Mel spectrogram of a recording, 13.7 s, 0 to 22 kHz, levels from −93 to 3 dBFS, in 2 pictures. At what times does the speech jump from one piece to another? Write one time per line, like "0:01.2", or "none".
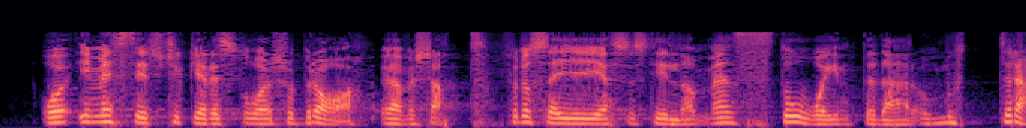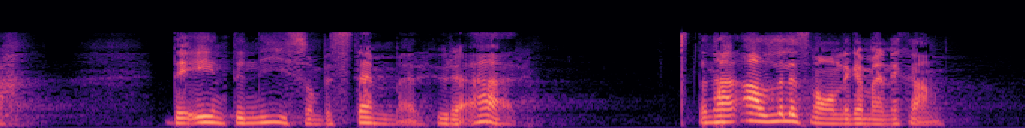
0:11.4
